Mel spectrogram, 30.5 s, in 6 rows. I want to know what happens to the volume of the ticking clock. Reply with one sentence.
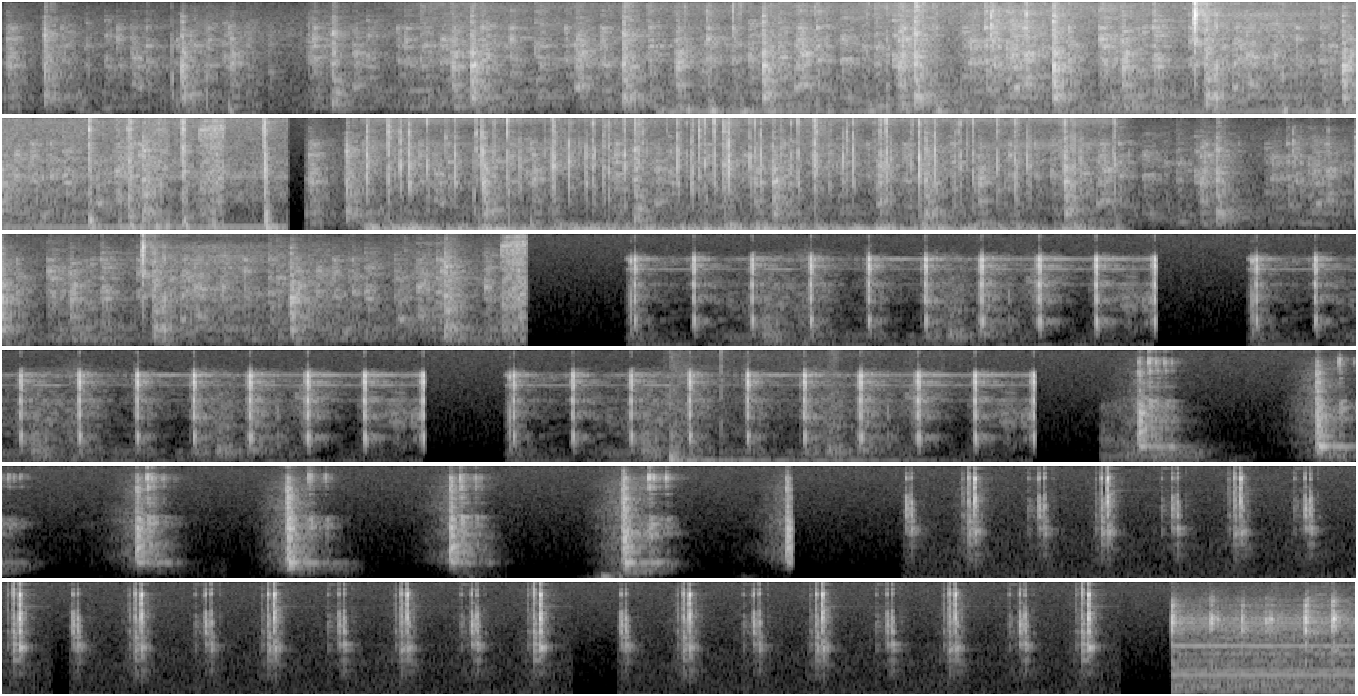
The loudness of the ticking clock goes down.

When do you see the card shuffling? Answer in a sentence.
You can hear the card shuffling from 17.7 to 18.8 s.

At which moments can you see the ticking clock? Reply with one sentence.
You can hear the ticking clock from 0.0 to 30.4 s.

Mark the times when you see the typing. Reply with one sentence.
The typing can be heard from 2.5 to 9.3 s.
